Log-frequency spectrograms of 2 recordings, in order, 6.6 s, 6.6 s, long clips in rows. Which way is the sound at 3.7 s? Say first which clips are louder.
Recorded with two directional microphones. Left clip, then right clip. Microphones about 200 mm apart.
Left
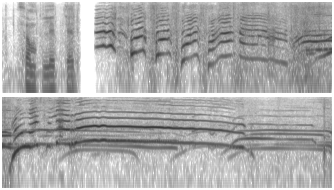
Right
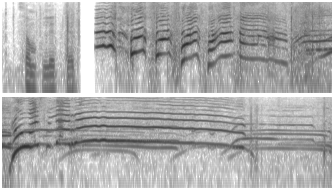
Left 3 dB; 5° right (ahead or behind).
